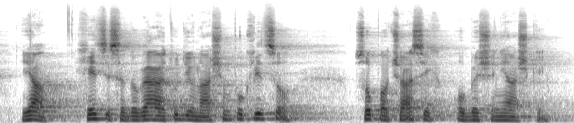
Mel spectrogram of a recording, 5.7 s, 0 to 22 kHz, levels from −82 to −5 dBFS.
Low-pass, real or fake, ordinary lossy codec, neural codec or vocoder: 19.8 kHz; real; none; none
